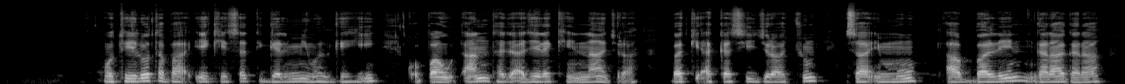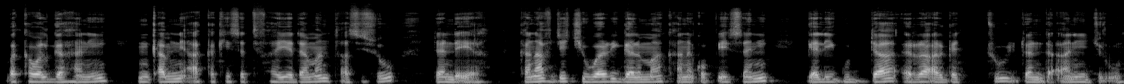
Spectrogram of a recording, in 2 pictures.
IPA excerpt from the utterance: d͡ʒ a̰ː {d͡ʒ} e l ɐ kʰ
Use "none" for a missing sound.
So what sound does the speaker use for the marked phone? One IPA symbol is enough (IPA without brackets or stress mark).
d͡ʒ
